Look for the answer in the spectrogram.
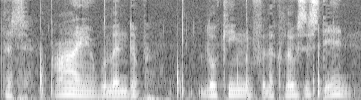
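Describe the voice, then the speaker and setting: Man playing a soft-spoken courteous Victorian footman, noisy recording. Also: a little high, fairly even intonation, natural voice. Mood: courteous, smitten. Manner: formal old-fashioned phrasing, gentle, halting, lapsing into whispers. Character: courteous, flirtatious Victorian footman, weary, gentlemanly. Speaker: audio roleplay performer. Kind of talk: intimate ASMR roleplay acting.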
